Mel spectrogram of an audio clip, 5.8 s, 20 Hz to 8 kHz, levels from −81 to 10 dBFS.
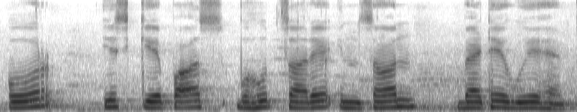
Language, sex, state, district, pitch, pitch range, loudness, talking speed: Hindi, male, Uttar Pradesh, Saharanpur, 155 Hz, 150-170 Hz, -12 LUFS, 95 wpm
